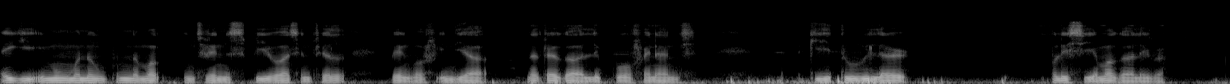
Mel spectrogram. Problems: background sounds at intervals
